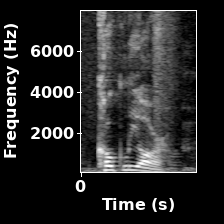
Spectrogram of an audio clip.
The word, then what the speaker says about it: cochlear: Cochlear.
